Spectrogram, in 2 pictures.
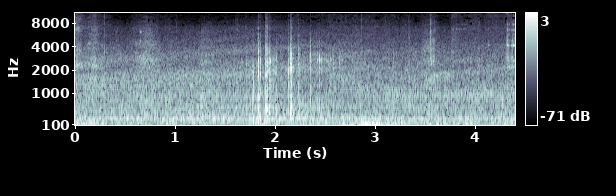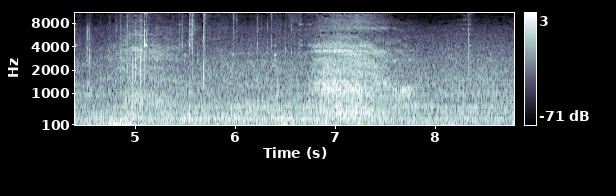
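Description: Scattered light clicks and scrapes of a climber's hands and gear against rock over a steady background hiss, with a breathy swell about seven seconds in.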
